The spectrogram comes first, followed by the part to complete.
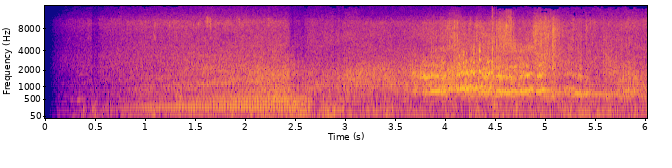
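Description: Slalom car's engine held at steady revs, cutting off about two and a half seconds in, then the tyres squeal hard through a corner for about two seconds.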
